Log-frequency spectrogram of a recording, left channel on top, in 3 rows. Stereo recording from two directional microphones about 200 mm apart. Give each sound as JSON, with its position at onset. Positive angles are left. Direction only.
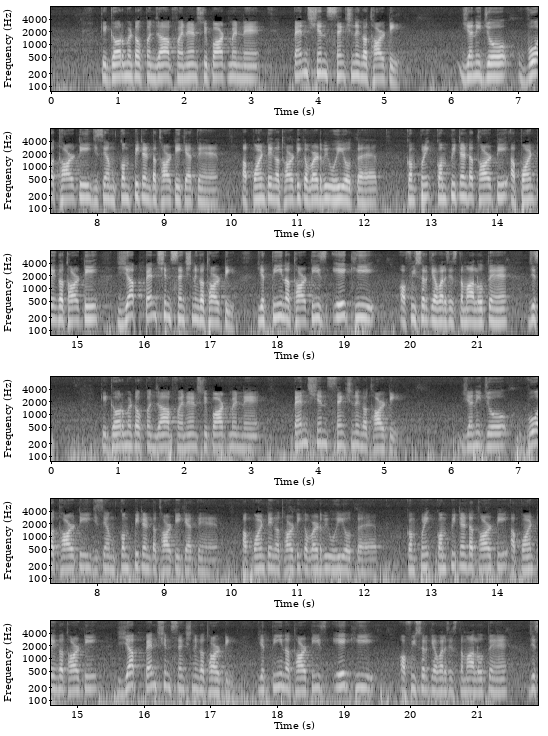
{"t": 0.7, "sound": "a man's voice", "side_deg": 10}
